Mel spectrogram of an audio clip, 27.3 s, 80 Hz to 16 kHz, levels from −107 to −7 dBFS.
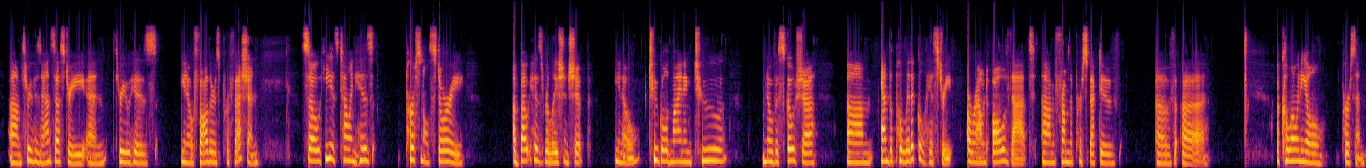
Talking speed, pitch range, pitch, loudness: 105 wpm, 205-250 Hz, 225 Hz, -22 LUFS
